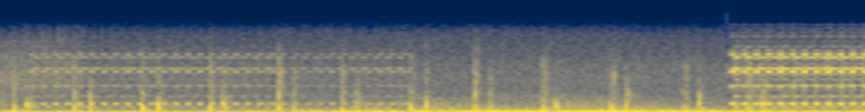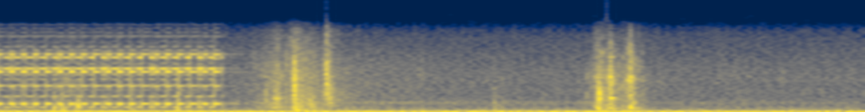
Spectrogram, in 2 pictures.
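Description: Telephone ringing in the horror game Zoochosis: an electronic ring sounds in repeated bursts, a pause, then rings again, followed by a couple of short clicks, against a low ambient hum with no talk.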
